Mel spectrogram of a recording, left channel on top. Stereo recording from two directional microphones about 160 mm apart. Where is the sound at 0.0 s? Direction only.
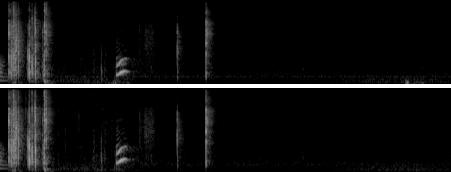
25° right (ahead or behind).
